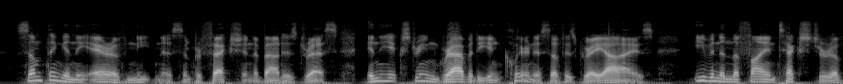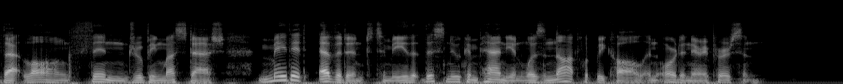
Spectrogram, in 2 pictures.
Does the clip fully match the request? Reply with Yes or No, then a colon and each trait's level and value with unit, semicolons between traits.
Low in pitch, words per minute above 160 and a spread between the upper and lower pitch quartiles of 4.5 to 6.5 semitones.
Yes: very low, 95 Hz; average, 175 wpm; wide, 5.5 semitones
